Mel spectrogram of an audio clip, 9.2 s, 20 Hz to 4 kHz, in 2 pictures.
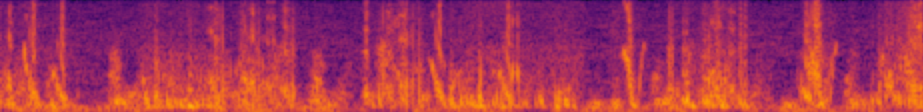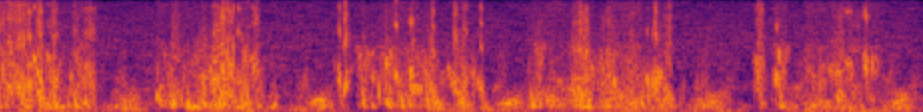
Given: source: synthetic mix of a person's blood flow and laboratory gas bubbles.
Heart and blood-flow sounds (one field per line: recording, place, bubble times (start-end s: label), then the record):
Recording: Doppler ultrasound of blood flow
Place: precordium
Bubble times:
0.00-0.41 s: bubbles
0.69-1.50 s: bubbles
1.81-2.93 s: bubbles
3.05-3.25 s: bubbles
3.31-3.82 s: bubbles
3.98-4.22 s: bubbles
4.33-5.12 s: bubbles
5.37-6.04 s: bubbles
6.29-7.09 s: bubbles
7.25-8.06 s: bubbles
8.38-8.60 s: bubbles
8.64-9.05 s: bubbles
From the record:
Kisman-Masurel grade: 444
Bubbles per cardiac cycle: continuous sound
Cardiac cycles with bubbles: 100%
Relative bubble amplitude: maximal (0.775 to 0.999)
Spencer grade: 4 (maximum detectable bubble signal sounding continuously throughout systole and diastole of every cardiac period, and overriding the amplitude of the normal cardiac signals)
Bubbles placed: only in the low amplitude regions of the cardiac cycle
